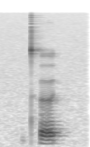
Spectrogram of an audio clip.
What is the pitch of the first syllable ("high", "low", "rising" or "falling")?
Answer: low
